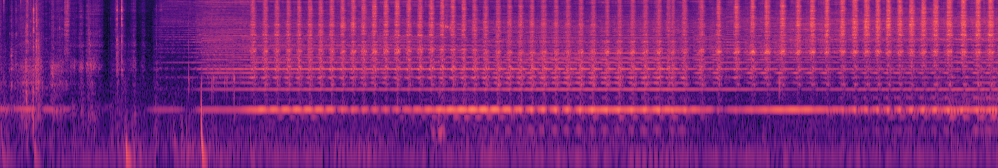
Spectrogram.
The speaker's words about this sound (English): You've been listening to a resonated dish with plastic cutlery on top, but it's not enough.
